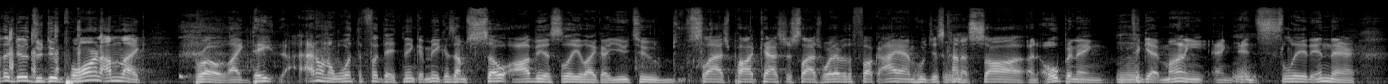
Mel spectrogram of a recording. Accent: New Hampshire, United States; New Hampshire?

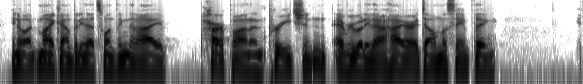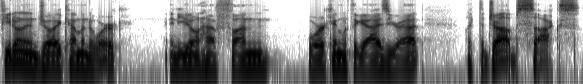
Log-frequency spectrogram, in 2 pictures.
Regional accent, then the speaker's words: Canada; moved away; I'm from Canada originally

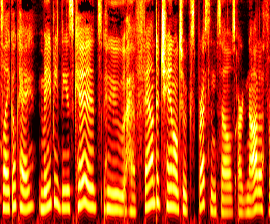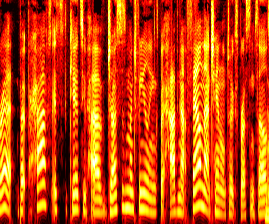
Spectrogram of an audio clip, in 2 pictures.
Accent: the South, United States; And I actually had that moment because we're from the South.

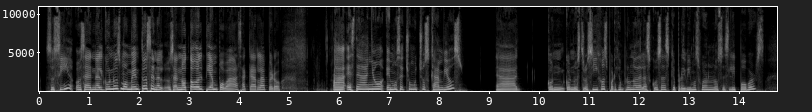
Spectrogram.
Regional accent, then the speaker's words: Mexico; now in United States; nosotros venimos de México

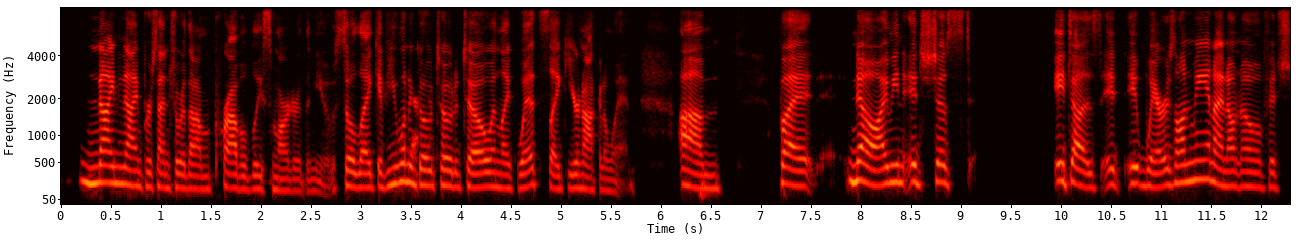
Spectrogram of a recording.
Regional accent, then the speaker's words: Philadelphia, Pennsylvania, United States; I'm Irish and from Northeast Philly

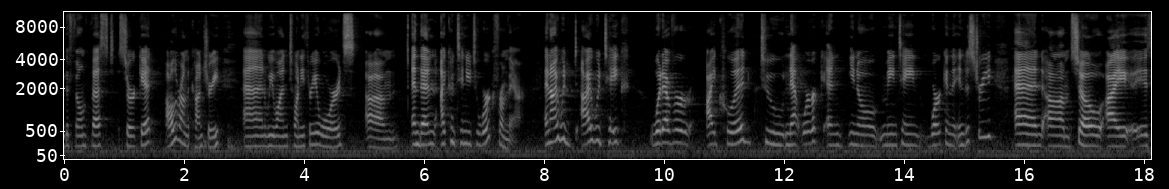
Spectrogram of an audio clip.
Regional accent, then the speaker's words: Minneapolis, Minnesota, United States; moved away as an adult; now in Florida, United States; I'm originally from Minneapolis, Minnesota, and I moved down to Florida. I was probably 18 years old

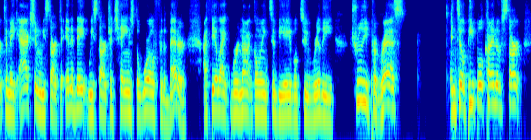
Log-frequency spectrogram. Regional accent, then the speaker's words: United States; I'm an American. We're all Americans.

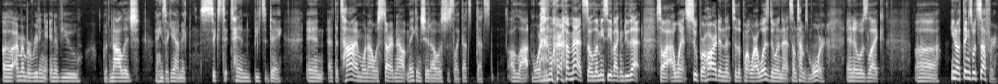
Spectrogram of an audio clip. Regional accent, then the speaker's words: Philadelphia, Pennsylvania, United States; also born or lived in Los Angeles; I was in Philly for, like, first, like, I don't know however many first years of my life, and then my, my family progressively would move into, like, a suburb, like, outside

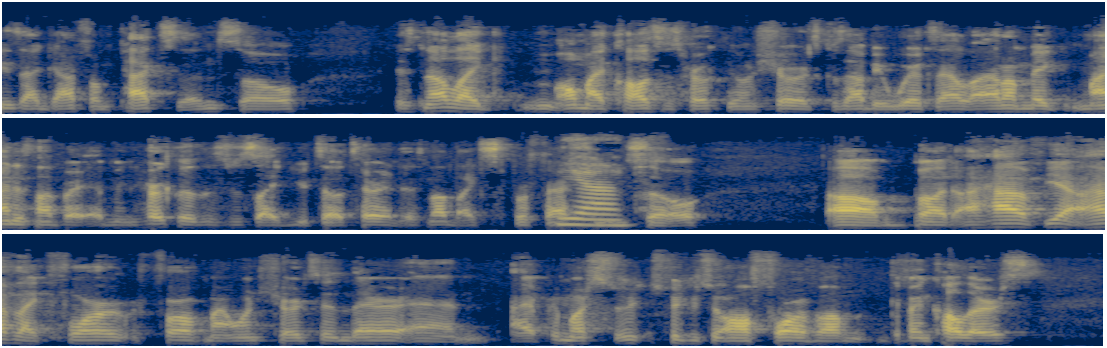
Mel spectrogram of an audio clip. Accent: Cameroon; I'm from Cameroon

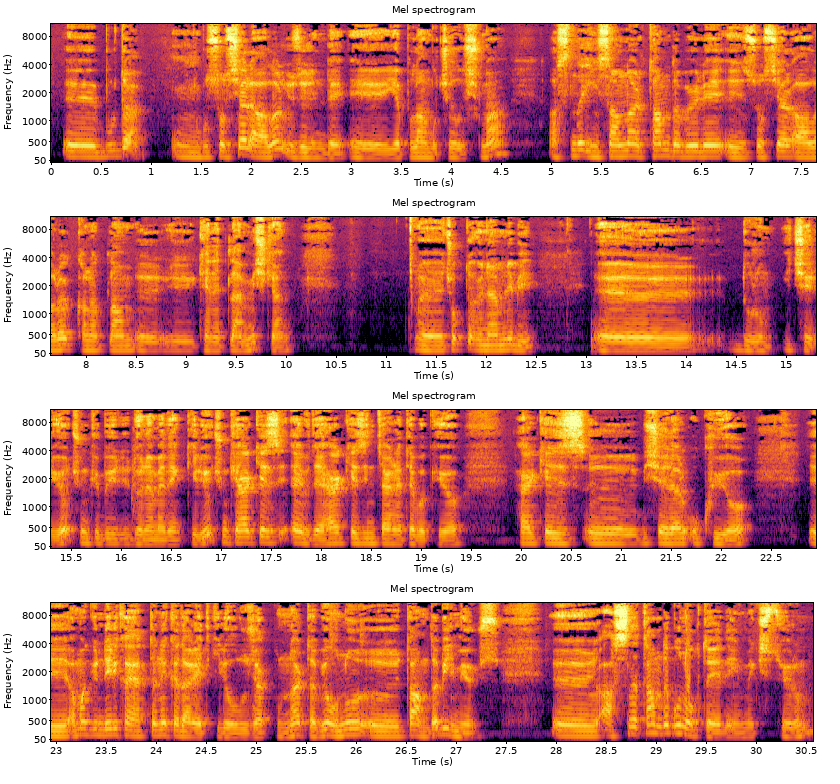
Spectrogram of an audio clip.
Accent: Turkey

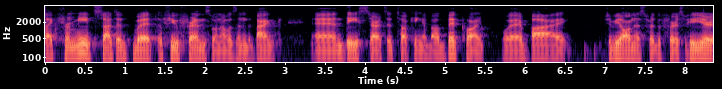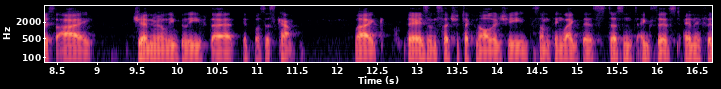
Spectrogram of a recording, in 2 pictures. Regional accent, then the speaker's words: Qatar; Well, born and raised in Qatar.

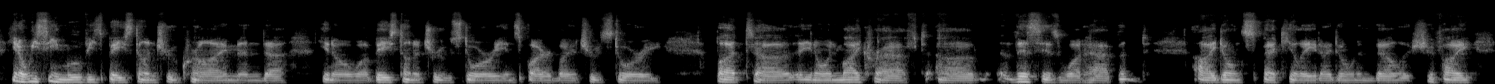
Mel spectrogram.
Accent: Nova Scotia, Canada; I'm from Nova Scotia.

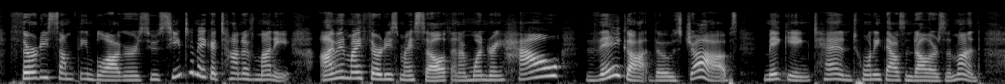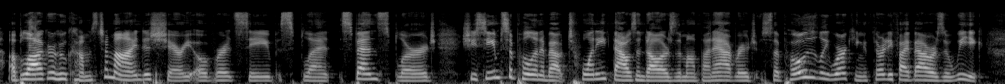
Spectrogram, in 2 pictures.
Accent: Canada

